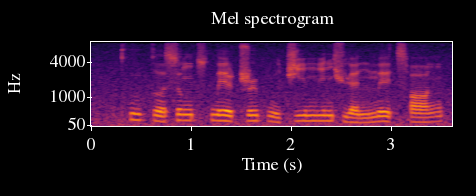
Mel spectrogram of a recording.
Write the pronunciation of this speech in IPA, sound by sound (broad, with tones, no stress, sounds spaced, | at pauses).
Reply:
kʰ u˥ k ɤ˧˥ s ʊ˥ ŋ t͡sʰ w e˥˩ ɪ̯ ʈ͡ʂ ɻ̩˥ p u˨˩ t͡ɕ i˥ m i˥ n ɕ ɥ ɛ˧˥ n m e˥˩ ɪ̯ t͡sʰ ɑ˧˥ ŋ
